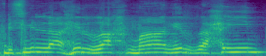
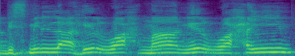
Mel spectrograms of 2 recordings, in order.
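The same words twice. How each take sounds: First: Slow "الرحمن الرحیم" with thin, light R. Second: Very slow "الرحمن الرحیم" with rounded, W-like R; heavy R. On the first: Teacher showing students one valid reading, slow with light R. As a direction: draw out "الرحمن الرحیم", keeping "ra" unrounded. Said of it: "لہذا رحمان بھی صحیح ہے". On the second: Teacher showing students the alternative reading, slow with heavy R. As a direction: stretch "الرحمن الرحیم", thickening "ra" towards "raw". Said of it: "واو جیسا". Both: Shown as a demonstration.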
